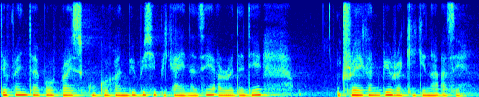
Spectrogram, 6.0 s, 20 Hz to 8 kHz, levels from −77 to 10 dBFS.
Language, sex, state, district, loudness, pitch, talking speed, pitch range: Nagamese, female, Nagaland, Dimapur, -15 LUFS, 200 Hz, 160 wpm, 195-220 Hz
